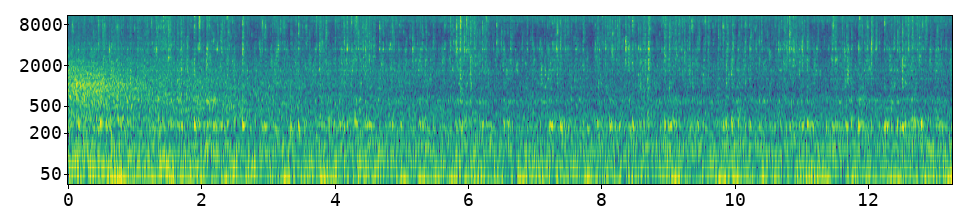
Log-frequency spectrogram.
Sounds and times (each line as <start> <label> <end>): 0.0 cars going by the nearby road 7.9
